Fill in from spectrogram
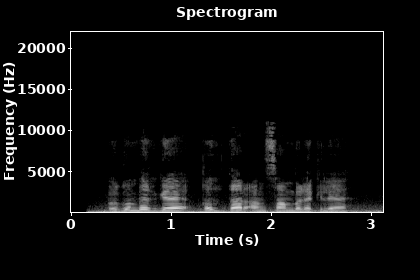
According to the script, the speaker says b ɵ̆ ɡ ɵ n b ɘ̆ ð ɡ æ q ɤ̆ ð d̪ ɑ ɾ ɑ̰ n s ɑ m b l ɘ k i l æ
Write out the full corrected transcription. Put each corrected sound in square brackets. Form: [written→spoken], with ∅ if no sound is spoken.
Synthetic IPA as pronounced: b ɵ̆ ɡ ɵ n b ɘ̆ ð ɡ æ q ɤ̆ ð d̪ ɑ ɾ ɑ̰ n s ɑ m b l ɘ k i l æ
